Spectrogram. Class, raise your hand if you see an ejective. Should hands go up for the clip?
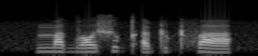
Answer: yes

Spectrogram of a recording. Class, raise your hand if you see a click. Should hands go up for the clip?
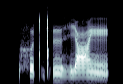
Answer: yes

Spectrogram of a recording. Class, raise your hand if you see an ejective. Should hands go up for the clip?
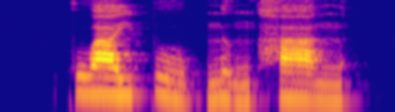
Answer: no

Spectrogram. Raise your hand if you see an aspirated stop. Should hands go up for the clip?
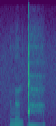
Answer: no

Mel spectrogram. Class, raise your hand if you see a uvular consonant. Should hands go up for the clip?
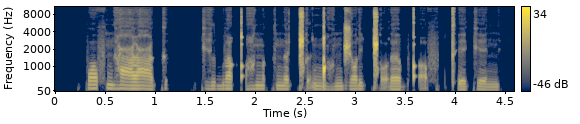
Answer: yes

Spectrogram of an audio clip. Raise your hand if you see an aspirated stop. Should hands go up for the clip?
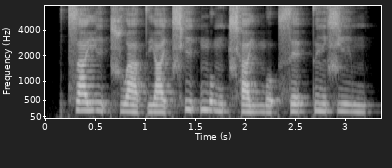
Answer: yes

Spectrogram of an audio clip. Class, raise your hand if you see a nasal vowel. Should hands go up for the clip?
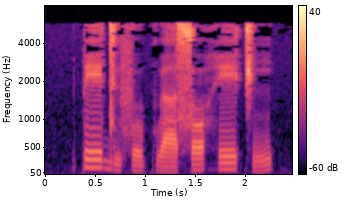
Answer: yes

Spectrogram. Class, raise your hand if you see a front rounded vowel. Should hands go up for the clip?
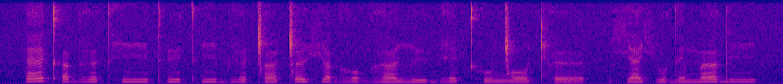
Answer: yes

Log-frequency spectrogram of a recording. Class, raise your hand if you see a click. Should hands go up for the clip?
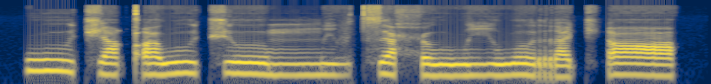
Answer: no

